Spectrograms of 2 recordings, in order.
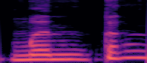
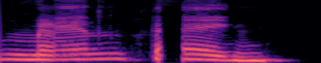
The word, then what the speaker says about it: Menteng: Karena dia berasumsi bahwa oh ada bunyi kalau di sini berarti bunyi itu dibacanya e. Kemudian dia nanya lagi ke polisi, Pak, menteng di mana? Katanya gitu. Terus kata Pak polisnya, bukan menteng, Bu, tapi menteng.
